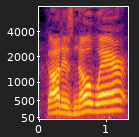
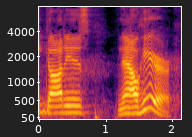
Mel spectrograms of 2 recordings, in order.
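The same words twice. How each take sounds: First: Nowhere said as one word, louder and slow; God is nowhere, one word; read as nowhere. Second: Now here split into two words, slow; God is now here, a clear break between now and here; read as now here. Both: Shown as a demonstration. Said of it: "or it could be God is now here".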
